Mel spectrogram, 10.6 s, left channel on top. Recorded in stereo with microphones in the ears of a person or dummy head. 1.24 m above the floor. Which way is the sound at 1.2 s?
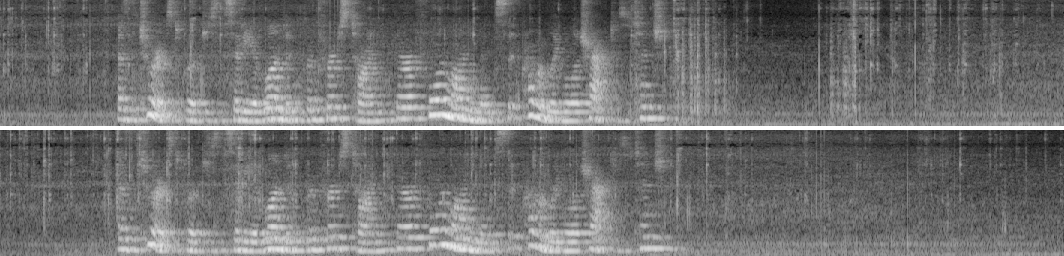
40° left (ahead or behind).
